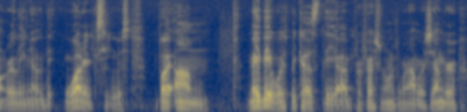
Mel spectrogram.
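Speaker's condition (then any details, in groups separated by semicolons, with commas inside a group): Cerebral palsy; quadriplegic, uses wheelchair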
